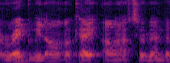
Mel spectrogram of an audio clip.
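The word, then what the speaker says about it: Reguilón: Reguilon, apparently, is how Derek Rowe pronounced that. Reguilon.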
